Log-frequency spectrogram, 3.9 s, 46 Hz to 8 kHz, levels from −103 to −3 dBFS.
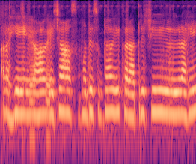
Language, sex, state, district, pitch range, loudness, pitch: Marathi, male, Maharashtra, Washim, 225-235 Hz, -16 LUFS, 230 Hz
